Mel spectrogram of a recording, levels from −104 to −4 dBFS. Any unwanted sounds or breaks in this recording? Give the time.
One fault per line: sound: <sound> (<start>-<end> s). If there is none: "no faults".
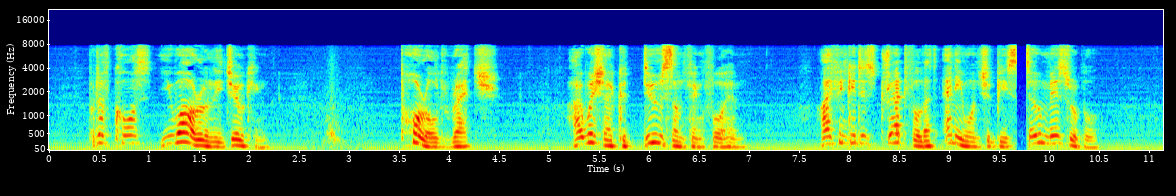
sound: whoosh (2.7-3.0 s)
sound: dropout (9.7-9.8 s)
